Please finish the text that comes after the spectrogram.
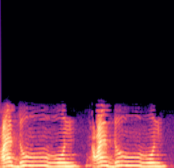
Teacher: بعض لوگ واو پہ غنہ کرتے ہیں، جب ملاتے ہیں تو یہاں پہ ادغام کرتے ہیں، لیکن یہاں پہ ادغام نہیں ہوگا کیونکہ یہاں پہ نہ ساکن آ رہا نہ تنوین آ رہی ہے، یہاں پہ صرف پیش آ رہا دال کے اوپر، تو یہاں پہ ناک میں ساؤنڈ نہیں جانا چاہیے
